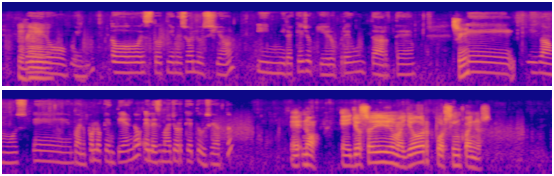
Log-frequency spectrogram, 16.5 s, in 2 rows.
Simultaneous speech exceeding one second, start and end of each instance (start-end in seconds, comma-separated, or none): none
